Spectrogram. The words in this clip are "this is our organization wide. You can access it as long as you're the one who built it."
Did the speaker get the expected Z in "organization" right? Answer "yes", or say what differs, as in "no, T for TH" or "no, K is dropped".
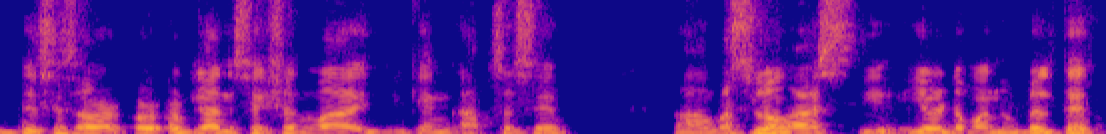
no, S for Z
